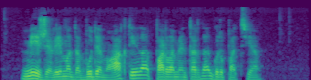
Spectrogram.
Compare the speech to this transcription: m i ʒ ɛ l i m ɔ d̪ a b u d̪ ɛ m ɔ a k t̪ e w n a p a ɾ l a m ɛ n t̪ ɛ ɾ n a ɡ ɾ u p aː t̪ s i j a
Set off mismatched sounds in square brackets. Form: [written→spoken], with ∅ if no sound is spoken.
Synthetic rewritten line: m i ʒ ɛ l i m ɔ d̪ a b u d̪ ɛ m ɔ a k t̪ [e→i] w n a p a ɾ l a m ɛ n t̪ [ɛ→a] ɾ n a ɡ ɾ u p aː t̪ s i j a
